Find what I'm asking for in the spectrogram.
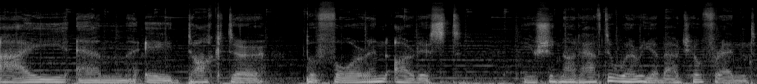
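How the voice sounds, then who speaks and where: Using a put-on character voice, a man speaks in a fairly low pitch. His pace is fairly slow, with clear music in the background. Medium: actual play. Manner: calm, polite, quietly creepy.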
